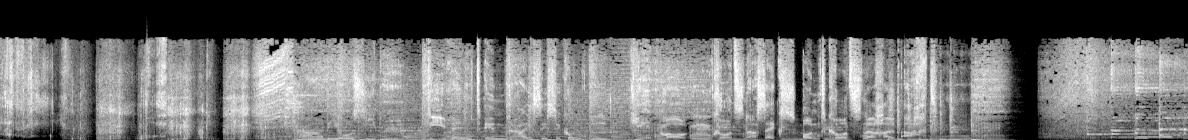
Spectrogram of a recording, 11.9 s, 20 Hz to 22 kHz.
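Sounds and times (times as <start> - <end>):
person biting into and chewing an apple: 0.0 - 3.0
speech: 3.1 - 9.7.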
